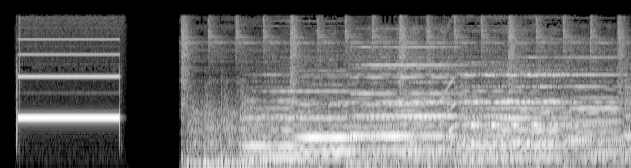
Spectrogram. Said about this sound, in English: Please leave a message after the beep and I'll get back to you as soon as I can. Thank you.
